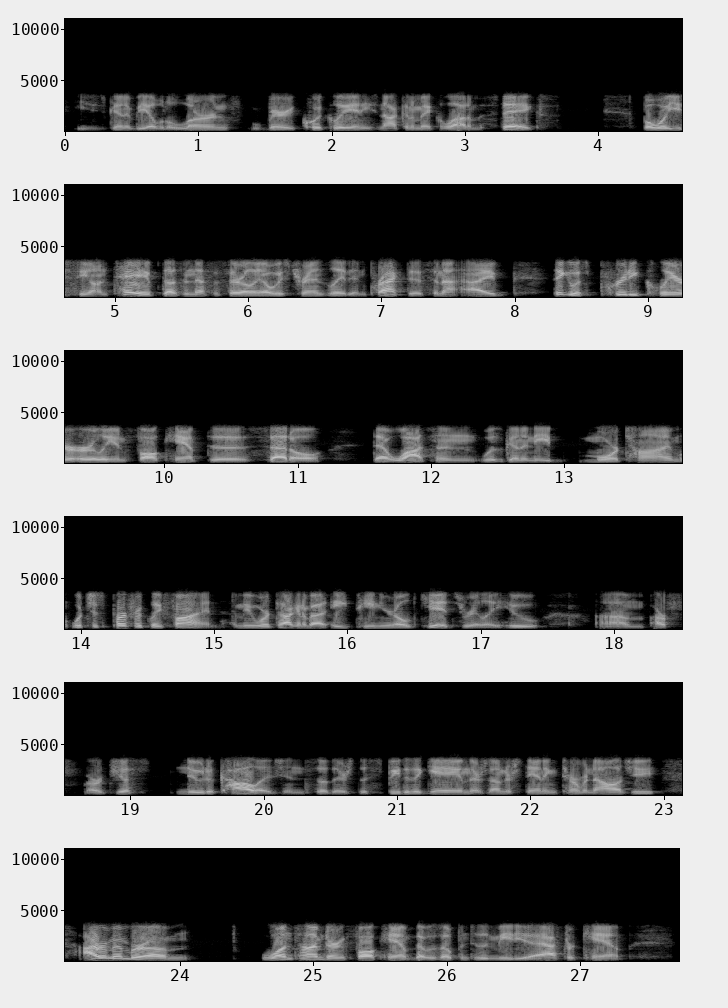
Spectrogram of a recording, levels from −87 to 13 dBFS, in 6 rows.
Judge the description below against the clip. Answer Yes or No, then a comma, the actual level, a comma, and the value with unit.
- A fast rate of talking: Yes, fast, 220 wpm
